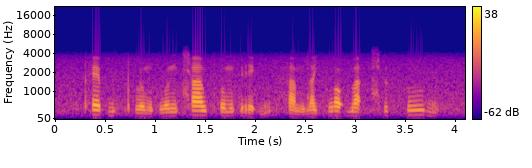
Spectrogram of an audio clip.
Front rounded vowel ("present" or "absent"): absent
